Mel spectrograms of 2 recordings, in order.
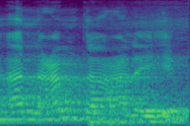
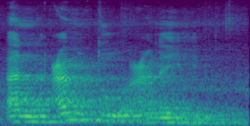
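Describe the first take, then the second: First: The word an'am ends with the vowel a. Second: The word an'am ends with the vowel u. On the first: The speaker calls it right. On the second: The speaker calls it wrong. "atau an'amtu"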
